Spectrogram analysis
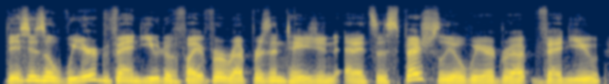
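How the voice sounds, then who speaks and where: A man's voice: medium pitch, fairly even intonation, fairly quick, darkish tone, dry recording, studio quality. A man co-hosting a podcast with casual comedic commentary, ranting in a sarcastic, sweary way. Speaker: podcast co-host.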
